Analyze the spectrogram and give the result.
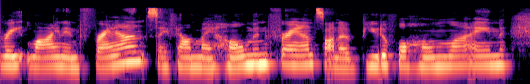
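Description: Against a quiet background, a woman speaks at medium pitch with a Californian accent. Her intonation is monotone and flat. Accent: Californian American English. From US, San Diego area. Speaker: astrologer. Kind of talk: casual interview chat.

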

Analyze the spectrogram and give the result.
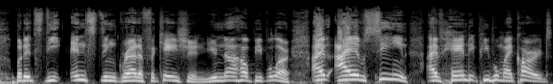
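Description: A high-pitched man speaking with hardly any pauses against noticeable background noise. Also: ordinary pitch variation, fairly quick pace. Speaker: podcast co-host. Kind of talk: casual chat. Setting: live stream.

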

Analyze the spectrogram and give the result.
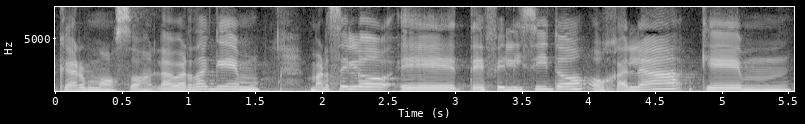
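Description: A woman's fairly high voice comes through at a fairly slow pace, with noticeable background noise behind it. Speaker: radio travel show host. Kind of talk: casual chat. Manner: animated.

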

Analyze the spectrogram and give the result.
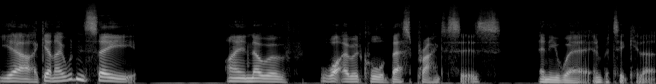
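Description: A man with a British accent talks with lively intonation. He leaves long, frequent pauses. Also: medium pitch for a man, moderate pace. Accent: British, UK English. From UK. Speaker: executive director of a political nonprofit. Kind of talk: moderated debate discussion. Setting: remote, based in Ireland. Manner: hesitant, hedging, many filler words.

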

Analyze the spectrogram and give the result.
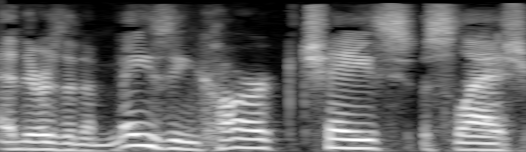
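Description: Speaking in a Southern US accent, a man keeps a moderate pace. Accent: Southern American. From US South. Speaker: podcast co-host. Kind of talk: casual chat.

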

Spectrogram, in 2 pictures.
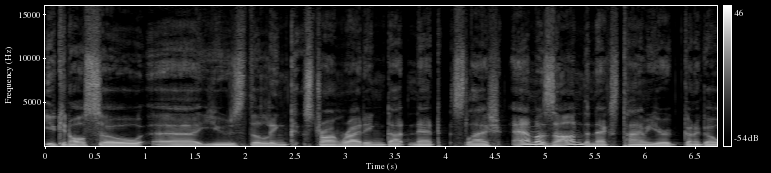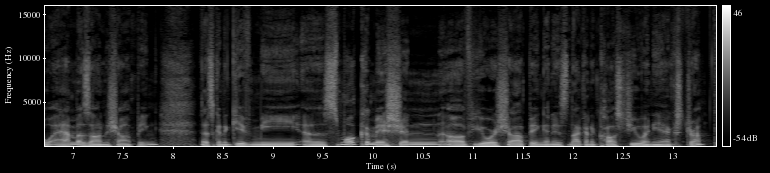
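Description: A man with an Icelandic accent speaks at a moderate pace and medium pitch, with hardly any pauses. His loudness stays very even and his pitch varies in an ordinary way, in a dry, close sound with no echo on a very clean recording with a silent background. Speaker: podcast host and singer-songwriter. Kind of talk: podcast intro and outro; casual chat.

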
